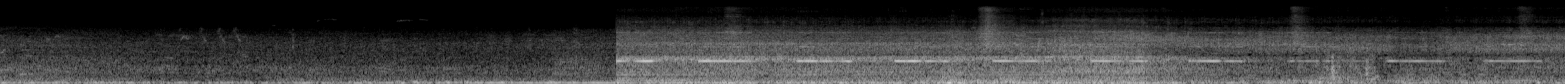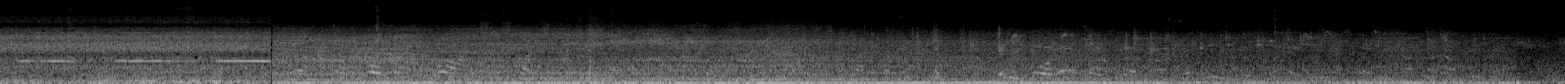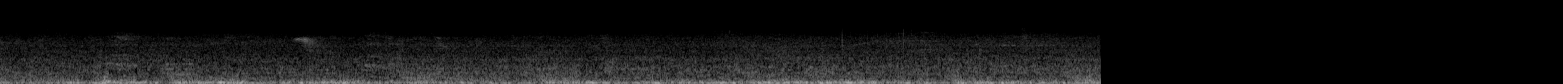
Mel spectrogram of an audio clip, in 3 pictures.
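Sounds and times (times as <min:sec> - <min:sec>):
city street traffic rumble: 0:00.0 - 0:42.3
reversing alarm beeping: 0:06.2 - 0:18.4.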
